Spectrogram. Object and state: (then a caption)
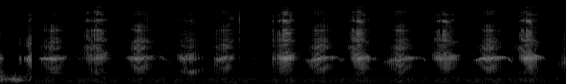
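Glass jar, scraped. A thin stick tool with a metal ferrule scratches the ridged bottom rim of a small, round, clear glass jar held upside down and hollow. It makes a steady series of short, rasping scrapes at about two and a half strokes per second. Each stroke carries a bright, ratcheting texture and a faint ringing tone around 1.2 kHz that fades quickly.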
